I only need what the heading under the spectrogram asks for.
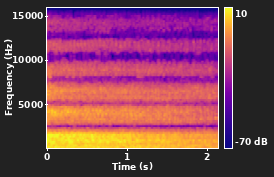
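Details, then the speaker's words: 1971 Volvo 140 (142) built by IPD, fitted with a fuel ratio controller, started cold with no throttle. It fires right up and settles into an even, steady idle with no misses, knocks or ticks. Normal idle. "So that's, you know, without giving it any gas at all, it just fires right up every time. So, runs great."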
